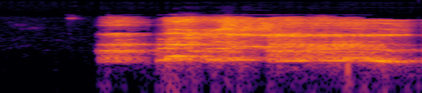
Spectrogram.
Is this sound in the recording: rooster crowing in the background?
yes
